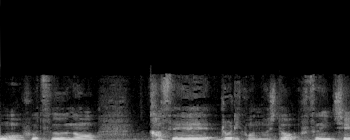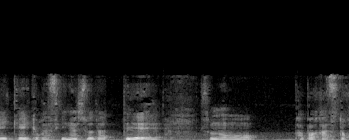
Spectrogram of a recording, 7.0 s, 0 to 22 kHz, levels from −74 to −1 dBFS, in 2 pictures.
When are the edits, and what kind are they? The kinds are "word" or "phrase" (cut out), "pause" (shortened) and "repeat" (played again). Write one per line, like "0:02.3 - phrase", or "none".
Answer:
0:03.9 - word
